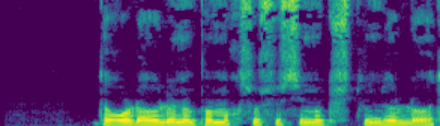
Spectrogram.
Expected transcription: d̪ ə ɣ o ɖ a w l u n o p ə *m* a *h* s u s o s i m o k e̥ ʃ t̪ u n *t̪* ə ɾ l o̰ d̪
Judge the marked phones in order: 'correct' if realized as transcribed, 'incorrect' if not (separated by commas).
correct, incorrect, incorrect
